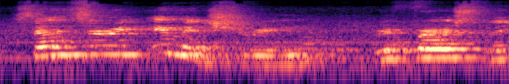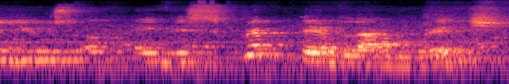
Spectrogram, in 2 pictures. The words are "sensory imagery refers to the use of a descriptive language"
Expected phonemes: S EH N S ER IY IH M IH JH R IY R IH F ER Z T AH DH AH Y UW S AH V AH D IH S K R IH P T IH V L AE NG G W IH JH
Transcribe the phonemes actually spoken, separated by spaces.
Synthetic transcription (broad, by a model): S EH N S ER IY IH M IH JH R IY R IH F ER S T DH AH Y UW S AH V AH D IH S K R IH P T IH V L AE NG G W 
